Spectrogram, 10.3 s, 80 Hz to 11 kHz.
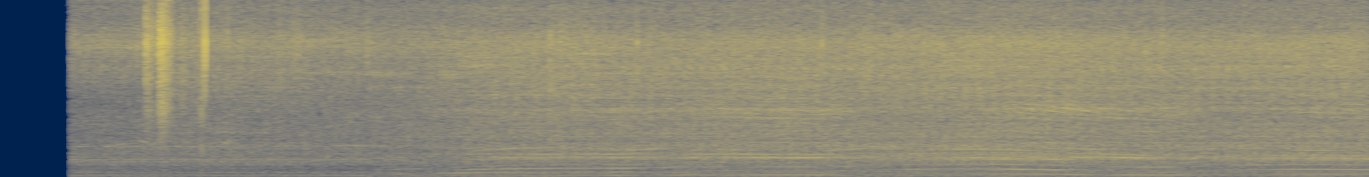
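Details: BMW E36 320i with new MAPCO power steering pump, fluid changed several times: thin whine rising and falling in pitch as wheel turns, increases with steering; cause not found.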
